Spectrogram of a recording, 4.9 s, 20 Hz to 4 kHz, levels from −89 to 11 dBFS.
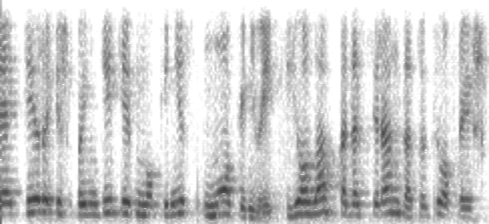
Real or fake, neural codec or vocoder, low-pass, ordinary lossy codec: real; none; 3.6 kHz; Opus, 32 kbps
